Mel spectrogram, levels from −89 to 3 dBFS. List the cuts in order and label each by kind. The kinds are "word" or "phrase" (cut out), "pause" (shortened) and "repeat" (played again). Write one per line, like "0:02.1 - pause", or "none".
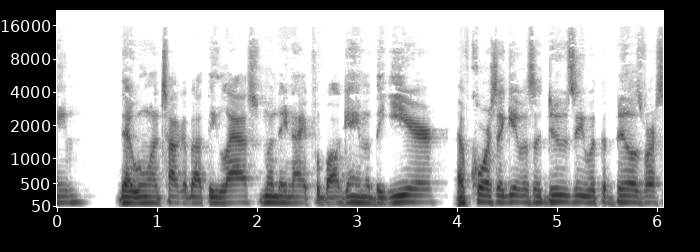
0:03.9 - pause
